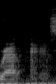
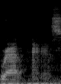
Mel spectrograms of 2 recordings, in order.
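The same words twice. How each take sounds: First: It is said in an American accent. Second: The same.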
